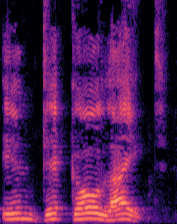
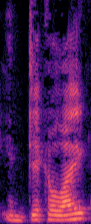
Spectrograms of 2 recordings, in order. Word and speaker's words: indicolite: So, $9,800 indicolite.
